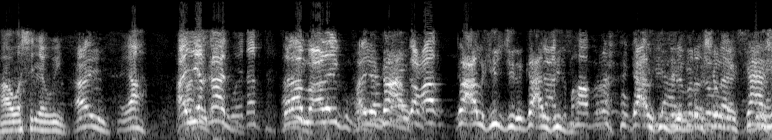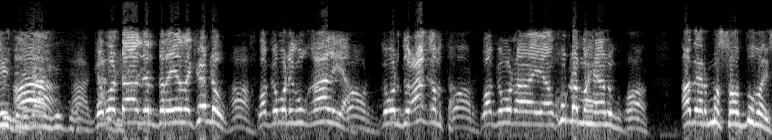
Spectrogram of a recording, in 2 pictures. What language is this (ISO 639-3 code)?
ara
